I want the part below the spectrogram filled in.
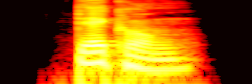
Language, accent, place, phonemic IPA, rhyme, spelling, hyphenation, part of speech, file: German, Germany, Berlin, /ˈdɛkʊŋ/, -ɛkʊŋ, Deckung, De‧ckung, noun, De-Deckung.ogg
- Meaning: 1. cover 2. coverage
